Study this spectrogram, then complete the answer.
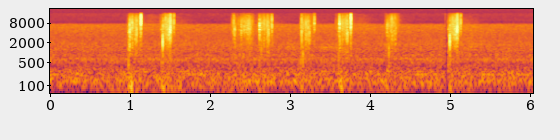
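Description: Footsteps tread on a hard floor indoors.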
